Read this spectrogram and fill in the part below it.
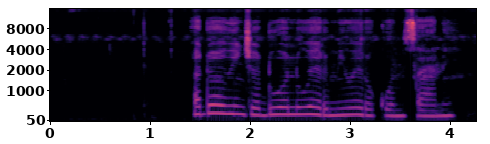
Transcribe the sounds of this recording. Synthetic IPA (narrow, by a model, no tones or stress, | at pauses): adɔwiɲd͡ʒodwolweɾmɪweɾokwomsanɪ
